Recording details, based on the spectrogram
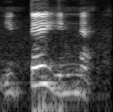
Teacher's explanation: நாவின் நுனி அன்னத்தின் நுனியை பொருந்துவதால் பிறப்பவை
